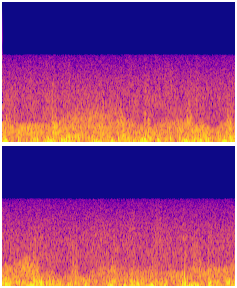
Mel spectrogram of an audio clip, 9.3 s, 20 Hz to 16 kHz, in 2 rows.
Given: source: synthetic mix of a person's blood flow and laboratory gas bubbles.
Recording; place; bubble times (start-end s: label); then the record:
Doppler ultrasound of blood flow; subclavian vein
no bubbles
From the record:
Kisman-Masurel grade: 000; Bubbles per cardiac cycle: 0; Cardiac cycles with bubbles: 0%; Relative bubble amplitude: no bubbles discernible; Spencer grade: 0 (complete lack of bubble signals)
